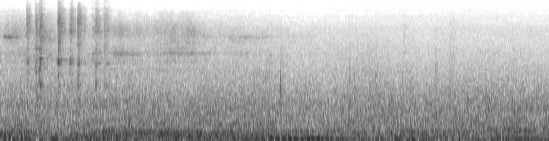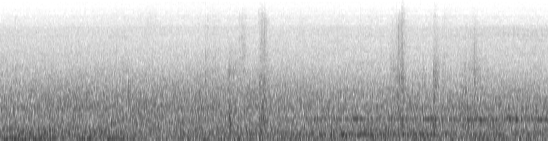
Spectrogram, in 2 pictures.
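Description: A train rumbles along the tracks in the distance.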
